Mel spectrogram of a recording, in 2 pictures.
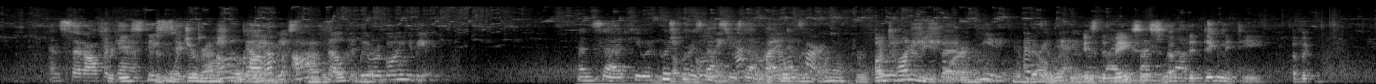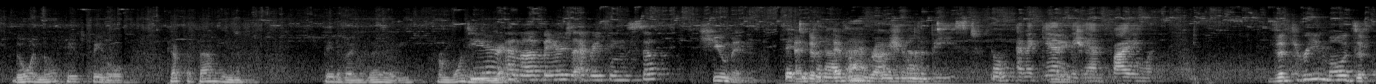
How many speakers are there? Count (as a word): five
